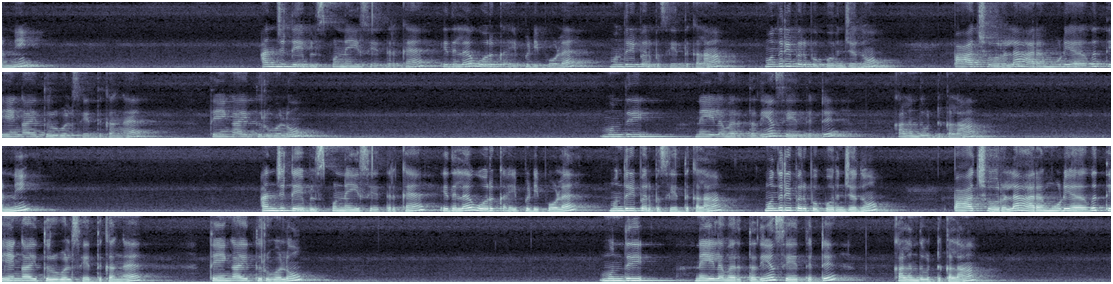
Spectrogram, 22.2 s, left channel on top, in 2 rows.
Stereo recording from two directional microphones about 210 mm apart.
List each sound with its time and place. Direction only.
0.0 s a woman's voice: 30° right (ahead or behind)
2.6 s a woman's voice: 30° right (ahead or behind)
17.1 s a woman's voice: 30° right (ahead or behind)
